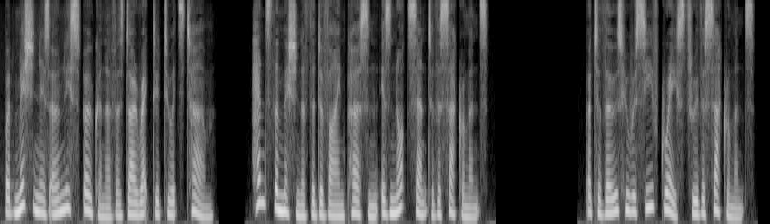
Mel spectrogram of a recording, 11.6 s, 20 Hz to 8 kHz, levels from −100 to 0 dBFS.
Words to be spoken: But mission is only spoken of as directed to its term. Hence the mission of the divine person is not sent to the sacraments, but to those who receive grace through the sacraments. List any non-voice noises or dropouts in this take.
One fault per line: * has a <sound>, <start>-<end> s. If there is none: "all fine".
all fine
